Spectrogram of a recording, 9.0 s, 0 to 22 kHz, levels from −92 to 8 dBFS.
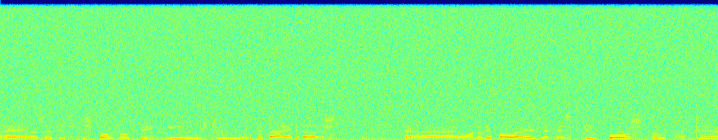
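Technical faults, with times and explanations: Throughout: low bit depth with dither. The sound is carried by just 3 bits, so each sample is rounded to one of very few levels. Random dither added before rounding turns that error into a steady, even white hiss sitting about 5 dB above the sound itself. Plain truncation without dither would instead give gritty distortion that follows the signal and vanishes in quiet moments. Here the hiss stays constant and the sound stays free of distortion.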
